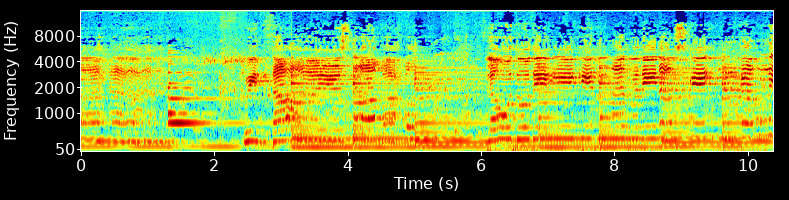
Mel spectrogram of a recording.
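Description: Live band music amplified through a PA, with a woman singing into a microphone in wavering held notes over keyboard chords that change every second or two.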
